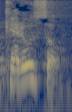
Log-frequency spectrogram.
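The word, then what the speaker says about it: keruso (κηρύσσω): It's a word that is called keruso. – Questa è una parola che in greco si pronuncia keruso.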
